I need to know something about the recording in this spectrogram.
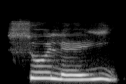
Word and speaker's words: soleil: Il fait du soleil. Simple, soleil. The last l is silent.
